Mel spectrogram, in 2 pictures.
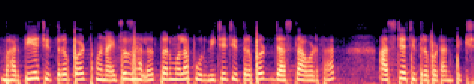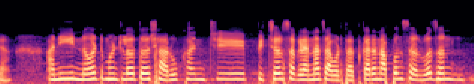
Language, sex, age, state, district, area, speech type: Marathi, female, 30-45, Maharashtra, Buldhana, urban, spontaneous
